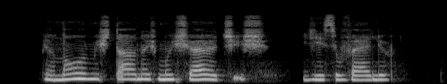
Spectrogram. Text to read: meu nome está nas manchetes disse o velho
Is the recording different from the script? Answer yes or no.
no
